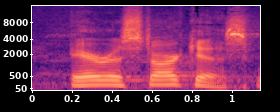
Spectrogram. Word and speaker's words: Aristarchus: Aristarchus.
